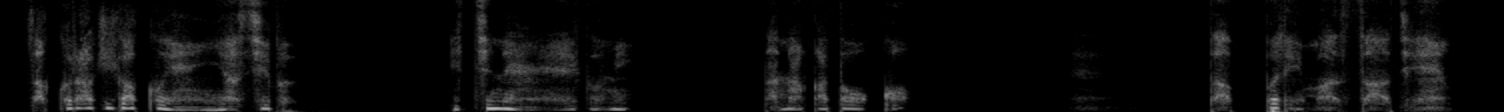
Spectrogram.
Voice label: タイトルコール

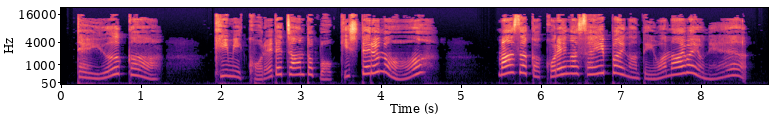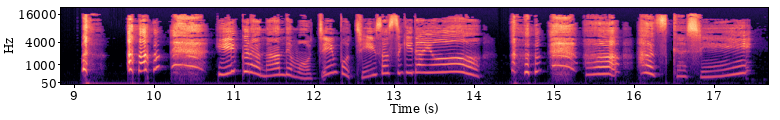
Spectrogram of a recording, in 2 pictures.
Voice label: 懲罰中音声, ASMR

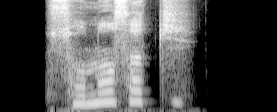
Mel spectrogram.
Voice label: その先, カーナビ 案内音声; カーナビ(で使えるかもしれない)案内音声

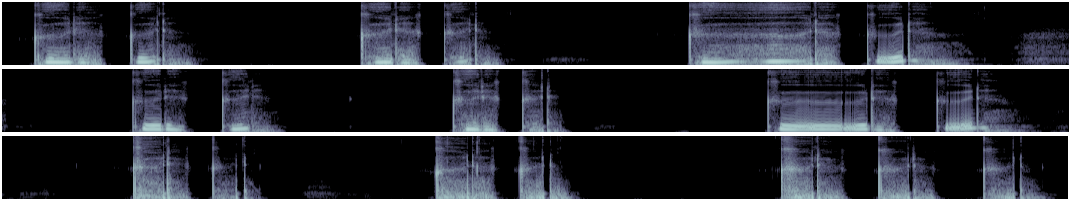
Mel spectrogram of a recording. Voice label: クルクル ふつう, 低音お姉さん オノマトペオンリー

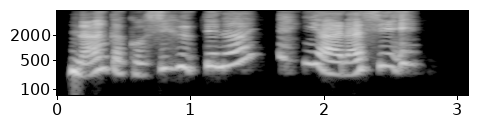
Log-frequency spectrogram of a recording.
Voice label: 女の子 台詞, ASMR

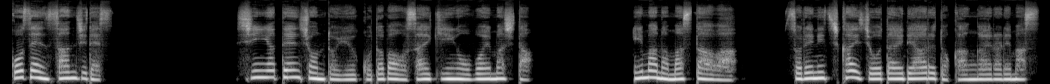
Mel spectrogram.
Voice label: 時報ボイス 電脳少女; ボイスコレクション 電脳少女編

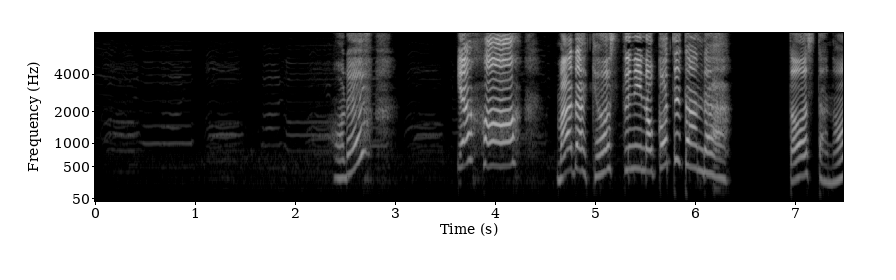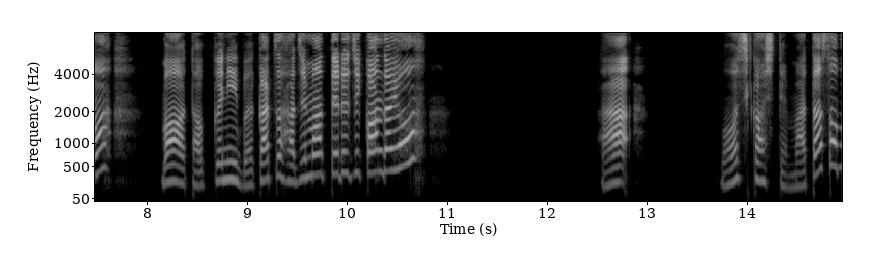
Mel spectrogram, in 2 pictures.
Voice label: くちゅ音無し, ＳＥ差分あり; 夕方の教室で――大事なところを見せ合いながら……。; 相互オナニー

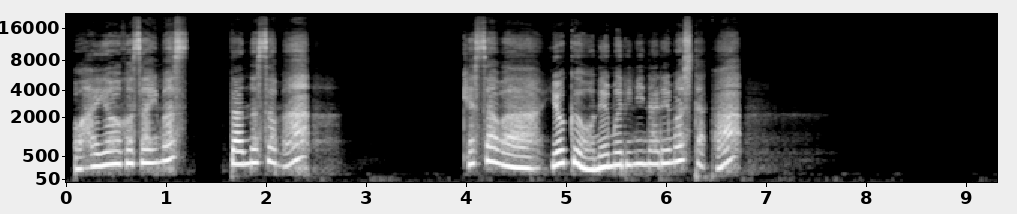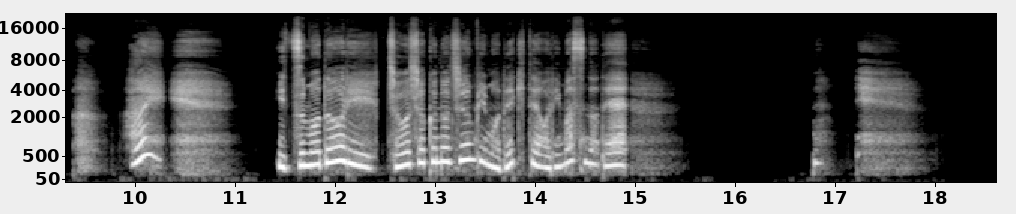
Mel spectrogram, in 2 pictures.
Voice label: おはようボイス, ASMR; 音羽

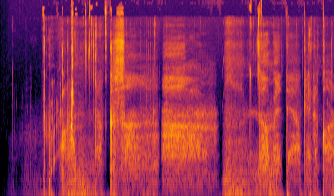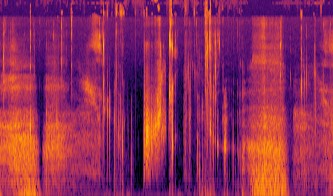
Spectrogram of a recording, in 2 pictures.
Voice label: 耳舐め手コキ, 効果音あり, ASMR; 社畜のあなたを全肯定してくれるギャルとたっぷり耳舐めイチャラブえっちサンプル

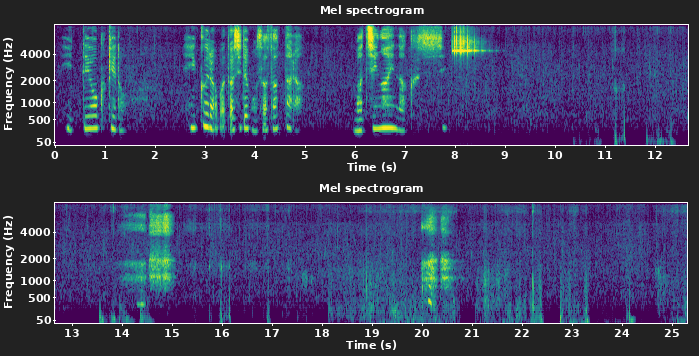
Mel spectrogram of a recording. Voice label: ドM耳かき no bgm

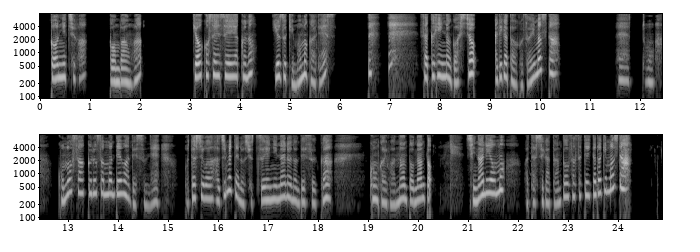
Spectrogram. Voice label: フリートーク, ASMR

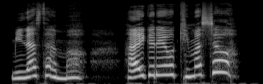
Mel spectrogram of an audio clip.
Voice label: 皆さんも、ハイグレを着ましょう！, アナウンサー; ハイグレボイス集

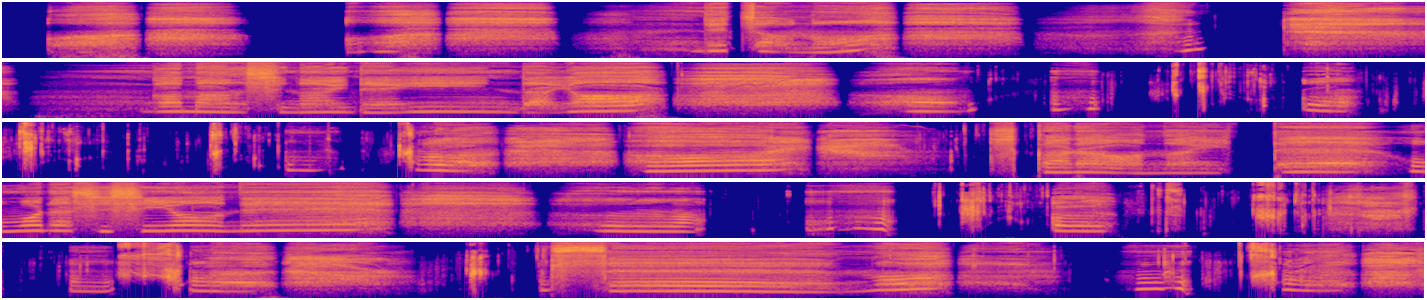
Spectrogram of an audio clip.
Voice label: 左 声のみ

